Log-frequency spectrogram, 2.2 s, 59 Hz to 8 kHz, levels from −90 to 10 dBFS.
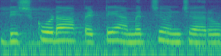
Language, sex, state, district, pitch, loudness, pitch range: Telugu, female, Andhra Pradesh, Srikakulam, 215 Hz, -14 LUFS, 205-235 Hz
